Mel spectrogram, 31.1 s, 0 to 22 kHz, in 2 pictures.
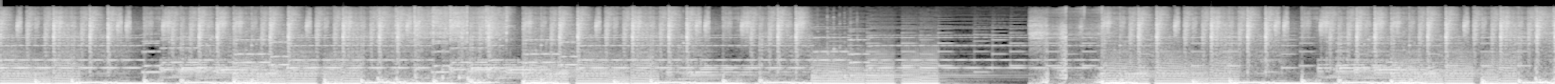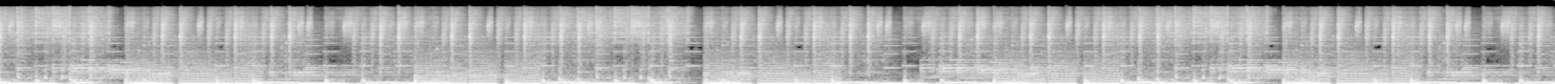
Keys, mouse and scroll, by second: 0.0 click, 0.7 scroll down 1, 0.8 scroll up 1, 1.2 middle click, 2.0 shift+middle click, 2.6 scroll up 2, 2.9 scroll down 1, 3.4 shift+middle click, 4.3 middle click, 5.2 ctrl+s, 9.8 middle click, 11.3 click, 14.1 shift+middle click, 15.6 click, 16.5 middle click, 17.0 shift+middle click, 18.3 click, 19.0 shift+middle click, 19.9 shift+middle click, 20.8 scroll up 1, 21.4 shift+click, 23.0 ctrl+j, 24.1 shift+middle click, 24.7 middle click, 25.3 shift+middle click, 26.0 click, 26.9 middle click, 28.5 scroll down 1, 29.3 middle click, 29.9 shift+middle click, 30.3 shift+middle click, 30.7 middle click.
